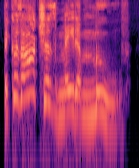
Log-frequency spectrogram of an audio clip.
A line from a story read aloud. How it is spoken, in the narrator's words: Torquil said irritably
